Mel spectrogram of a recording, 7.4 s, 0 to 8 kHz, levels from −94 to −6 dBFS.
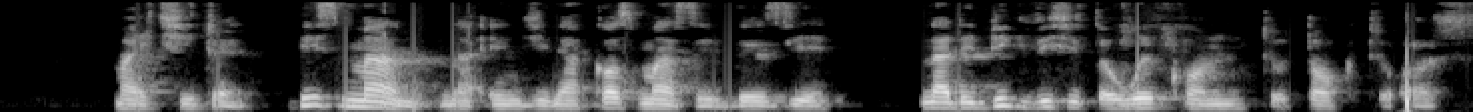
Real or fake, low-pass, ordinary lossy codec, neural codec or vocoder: fake; 7.2 kHz; MP3, 64 kbps; vocoder, 44.1 kHz, 128 mel bands every 512 samples, BigVGAN v2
